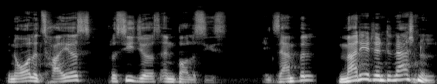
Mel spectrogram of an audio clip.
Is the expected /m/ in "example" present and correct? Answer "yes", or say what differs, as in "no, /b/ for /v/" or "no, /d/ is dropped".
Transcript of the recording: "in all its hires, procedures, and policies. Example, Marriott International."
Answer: yes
